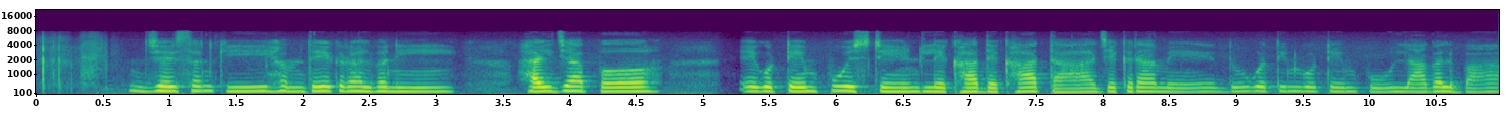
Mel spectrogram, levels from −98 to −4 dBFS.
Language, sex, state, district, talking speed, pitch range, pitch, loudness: Bhojpuri, female, Uttar Pradesh, Deoria, 115 wpm, 190-210 Hz, 200 Hz, -18 LUFS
